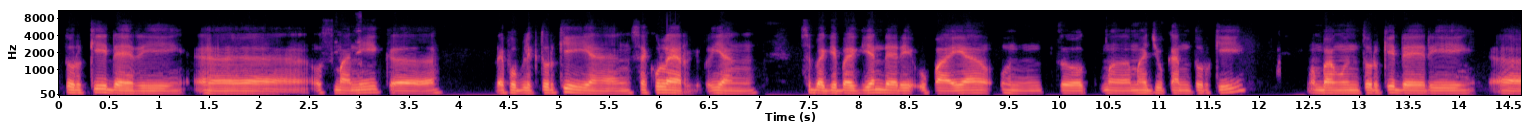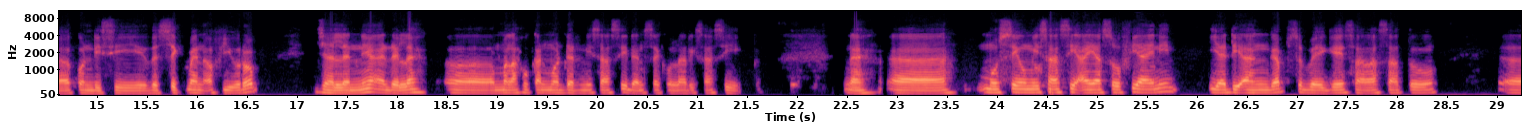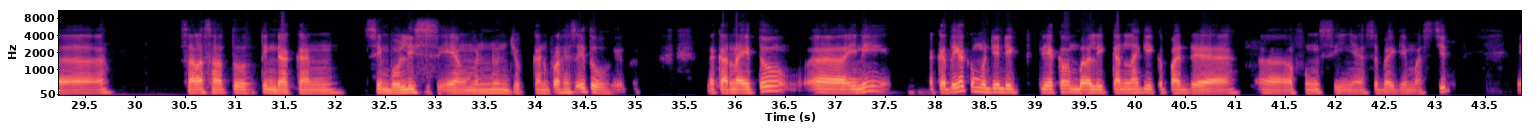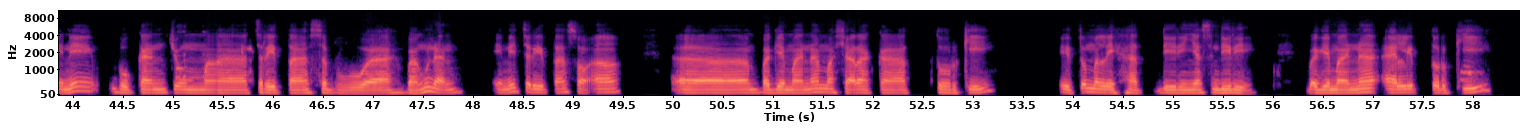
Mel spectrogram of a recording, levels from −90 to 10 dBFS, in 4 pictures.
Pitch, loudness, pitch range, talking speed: 115 Hz, -17 LUFS, 105-125 Hz, 85 wpm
